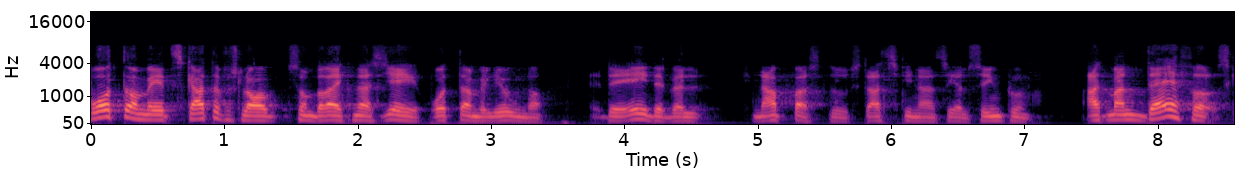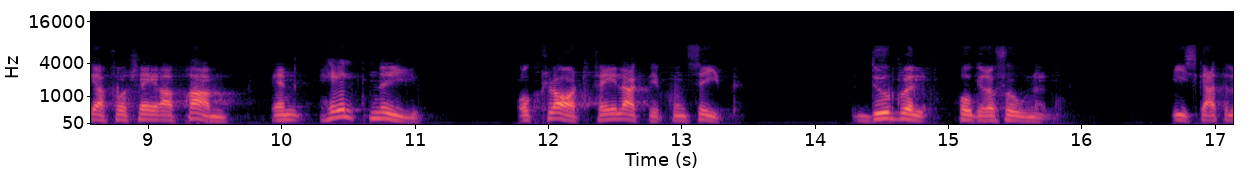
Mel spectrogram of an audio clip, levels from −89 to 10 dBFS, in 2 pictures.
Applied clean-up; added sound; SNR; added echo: neural mask model DeepFilterNet 3.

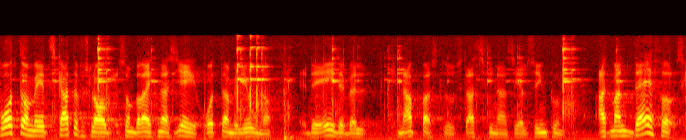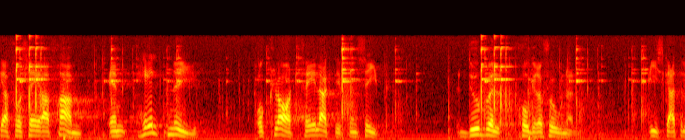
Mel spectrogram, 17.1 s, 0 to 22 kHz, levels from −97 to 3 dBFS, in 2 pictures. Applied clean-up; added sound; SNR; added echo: none; Glass; 8 dB; none.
